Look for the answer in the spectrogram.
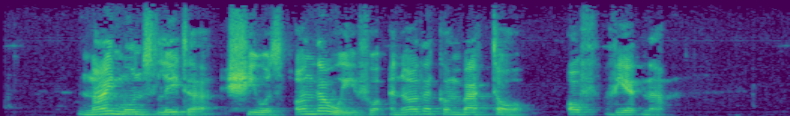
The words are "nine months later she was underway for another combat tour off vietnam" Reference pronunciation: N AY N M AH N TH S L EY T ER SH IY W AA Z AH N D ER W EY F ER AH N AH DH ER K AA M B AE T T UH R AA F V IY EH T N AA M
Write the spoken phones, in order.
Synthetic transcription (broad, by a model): N AY N M AH N TH S L EY T ER SH IY W AA Z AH N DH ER W EY F ER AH N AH DH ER K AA M B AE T T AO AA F V IY EH T N AA M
